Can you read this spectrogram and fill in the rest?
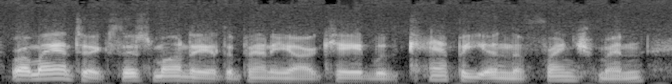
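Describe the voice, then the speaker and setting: A man's voice: lowish voice, animated, fast talker. A man hosting a morning rock radio show, talking in a laid-back, conversational DJ style through announcements. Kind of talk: album rock radio DJ patter with local announcements. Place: radio studio. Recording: muffled phone-like 1980 radio aircheck, music behind. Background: music.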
